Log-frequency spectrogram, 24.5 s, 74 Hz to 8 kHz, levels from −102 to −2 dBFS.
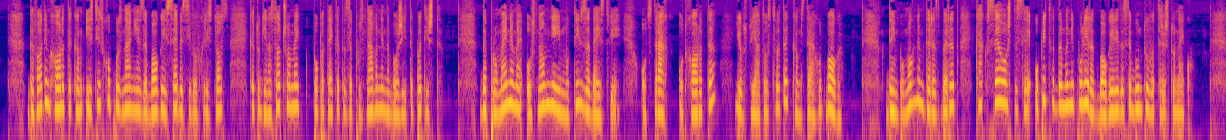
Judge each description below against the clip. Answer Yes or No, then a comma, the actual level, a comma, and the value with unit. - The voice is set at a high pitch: Yes, high, 210 Hz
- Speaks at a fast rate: No, average, 145 wpm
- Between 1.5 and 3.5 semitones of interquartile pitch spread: No, average, 4.1 semitones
